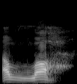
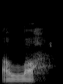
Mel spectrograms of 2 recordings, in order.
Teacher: pada saat pembacaan ini lam di sini ditebalkan ya.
